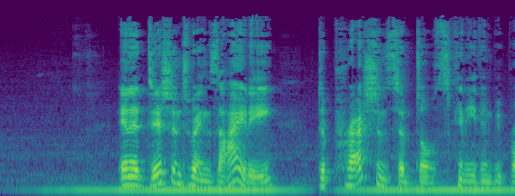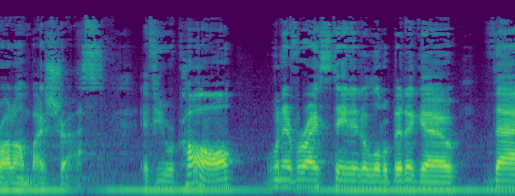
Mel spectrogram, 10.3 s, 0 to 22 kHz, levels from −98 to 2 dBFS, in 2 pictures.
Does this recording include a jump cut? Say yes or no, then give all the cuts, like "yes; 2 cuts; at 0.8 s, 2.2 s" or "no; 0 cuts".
no; 0 cuts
